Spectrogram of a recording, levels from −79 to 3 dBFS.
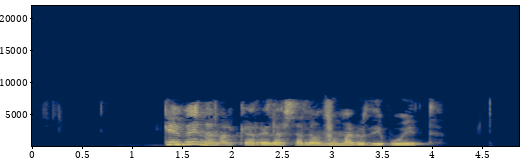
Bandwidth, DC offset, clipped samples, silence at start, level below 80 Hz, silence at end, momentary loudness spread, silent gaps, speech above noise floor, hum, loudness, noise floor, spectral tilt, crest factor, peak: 7.8 kHz; under 0.1%; under 0.1%; 1.3 s; -66 dBFS; 0.9 s; 6 LU; none; 57 dB; none; -18 LUFS; -74 dBFS; -3 dB/octave; 16 dB; -4 dBFS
